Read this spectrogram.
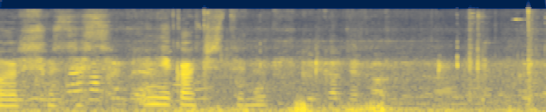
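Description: Men and women chat at a distance outdoors.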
